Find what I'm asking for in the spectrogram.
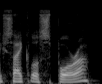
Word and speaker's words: Cyclospora: Am I pronouncing it correctly? Cyclospora? – That is correct, yes.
